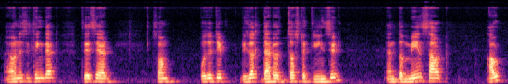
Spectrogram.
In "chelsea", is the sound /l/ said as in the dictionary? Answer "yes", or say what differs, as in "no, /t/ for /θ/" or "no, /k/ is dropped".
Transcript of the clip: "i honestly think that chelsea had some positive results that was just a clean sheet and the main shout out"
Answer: no, /l/ is dropped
